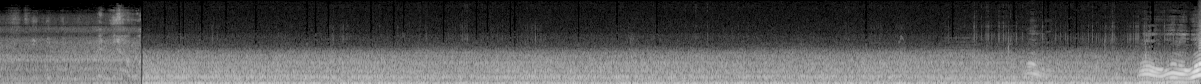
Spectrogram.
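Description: Steady road and engine noise inside a car cruising on a highway, heard through a dashcam microphone, muffled and without high tones. The sound changes abruptly about two seconds in, and a voice begins near the end.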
